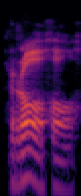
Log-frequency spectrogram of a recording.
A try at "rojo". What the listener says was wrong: You got to roll the R. Rojo.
